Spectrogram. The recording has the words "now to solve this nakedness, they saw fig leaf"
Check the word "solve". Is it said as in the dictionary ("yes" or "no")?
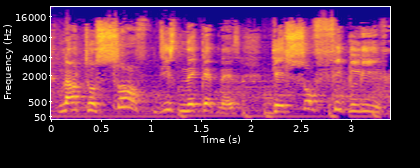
no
